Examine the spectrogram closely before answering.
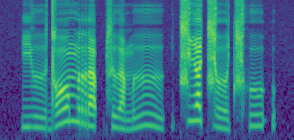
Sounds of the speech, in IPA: j ɯː˨˩ d ɔː˥˩ m r a˦˥ p̚ s ɯ˨˩ a̯ m ɯː˥˩ | t͡ɕ i˥˩ a̯ t͡ɕ ɤː˨˩ t͡ɕʰ u˦˥ ʔ

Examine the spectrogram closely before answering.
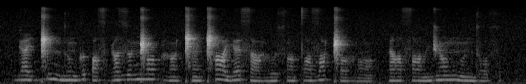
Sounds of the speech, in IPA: ɡ æ˨ i̯ ɡ͡ǁ ɪ˦˨ n d ũ˨ ɡ ʊ˦ ʔ ə˨ sˤ ɡ ɪ˦ z ʊ˦ ŋ͡ǁ ɔ˦ ɡʱ ɑ̃˨ ǁ ɛ̃˨ ǁ ɑ˦˨ j ɛ˦ s ɑ˨ ɦ u˨ s ũ˨ tˤ u˨ zˤ ʌ˦˨ ǁ ɔ˨ ɦ ɔ̃˨ | æ˨ sˤ ɑ˨ n d͡ʒ ɔ̃˦ u̯ ŋ ũ˨ n d u˨ sˤ

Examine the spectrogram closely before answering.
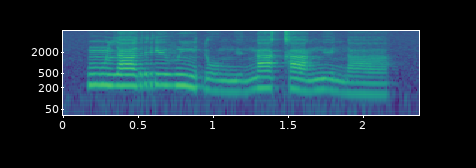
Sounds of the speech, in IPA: ũ˦ l a˦ r ɪ˦ β ĩ˦˨ ɗ o˨ ŋ ɪ˨ ŋ a˦ k a˦˨ ŋ ɪ˦˨ n a˨

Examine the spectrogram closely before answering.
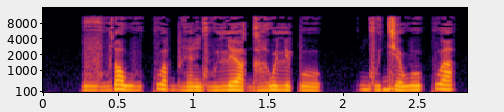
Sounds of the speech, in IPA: v ṳ ɾ ɒ w ṳ kʷ a bʱ ẽ ɡ ṳ lʲ ɑ ɡ a̤ w lʲ ə p u | ɡ ṳ dʲ ɑ w u kʷ a

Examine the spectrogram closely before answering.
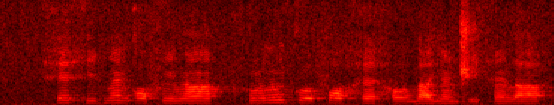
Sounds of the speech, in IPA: h e˦ h i˧ b ɛ̃˦ ɡ ɔ˦˨ f ĩ˧ l ã˦ | h ũ˧ l ũ˦ k o˧ f ɔ˧ h ɛ˧ h ɔ˨ n a˧ j ɛ̃˧ d͡ʒ i˨ h ɛ̃˧ l a˧

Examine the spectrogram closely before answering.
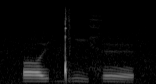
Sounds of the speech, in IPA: ɔ˦ y̯ ɡ͡ǃ i˦˨ x ø˦˨

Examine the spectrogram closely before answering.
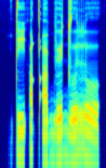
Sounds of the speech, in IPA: t̪ i ʔ ʊ qʼ ʏ b ø d ʊ r o

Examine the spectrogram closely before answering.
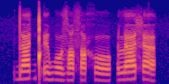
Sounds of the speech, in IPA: d a ǃʼ ɛ w ɔ z ɛ sˤ ʌ x ɔ | l a ɬ a

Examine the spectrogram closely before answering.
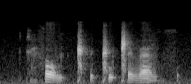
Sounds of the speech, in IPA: k æ̤ θ ɔ β ʉ t͡ʃ ǁʰ ø ǁ u ǁ ɛ β æ v o̤ θ

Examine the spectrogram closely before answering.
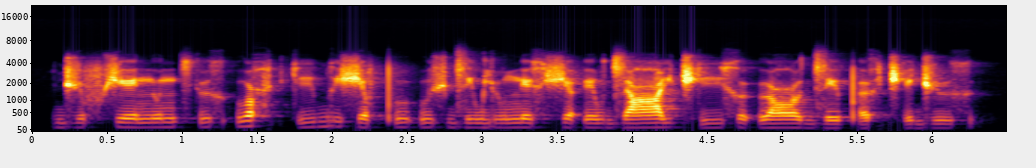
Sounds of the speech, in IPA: d͡ʒ ɵ f ʃ e n u n t͡sʼ ʉ x ʔ u ħ t͡ʃʼ i b i ʃ ɐ f pʼ u ʔ u ʃ d͡z i w j ʉ w n e x ʃ ɐ ʔ e w d͡z ɐ ʕ i t͡ʃʼ i x ɵ ʔ ɵ ʕ u d͡z e pʼ ɐ x t͡ʃʼ e d͡ʒ ʉ x

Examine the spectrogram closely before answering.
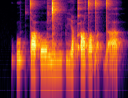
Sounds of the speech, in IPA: ʔ u p tˤ ɪ ʔ o ŋ͡ǀ iː p iː qʼ e dˤ e dˤ a̰ t d a̰

